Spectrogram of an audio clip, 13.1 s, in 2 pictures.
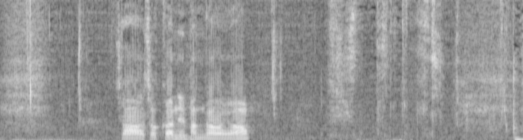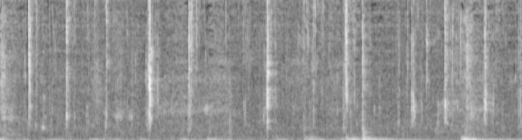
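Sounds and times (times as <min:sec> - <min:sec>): chewing with wet mouth clicks: 0:03.3 - 0:04.1, 0:04.7 - 0:13.0
deep irregular thumps: 0:06.4 - 0:07.0, 0:07.6 - 0:13.0.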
